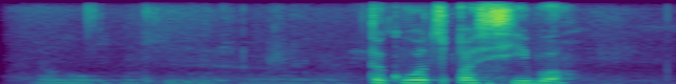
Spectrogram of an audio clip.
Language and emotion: Russian, neutral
